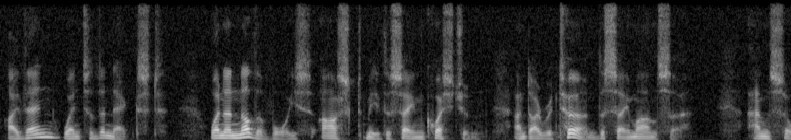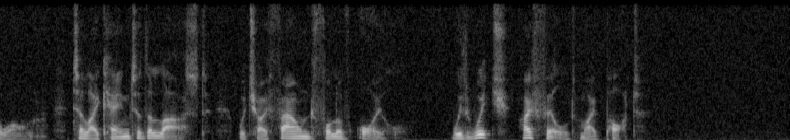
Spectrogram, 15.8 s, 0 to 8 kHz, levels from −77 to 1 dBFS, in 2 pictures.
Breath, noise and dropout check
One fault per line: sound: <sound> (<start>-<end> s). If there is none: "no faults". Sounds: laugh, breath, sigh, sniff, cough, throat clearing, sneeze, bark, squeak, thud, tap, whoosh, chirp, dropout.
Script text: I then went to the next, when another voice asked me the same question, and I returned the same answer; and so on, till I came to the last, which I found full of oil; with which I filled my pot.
no faults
